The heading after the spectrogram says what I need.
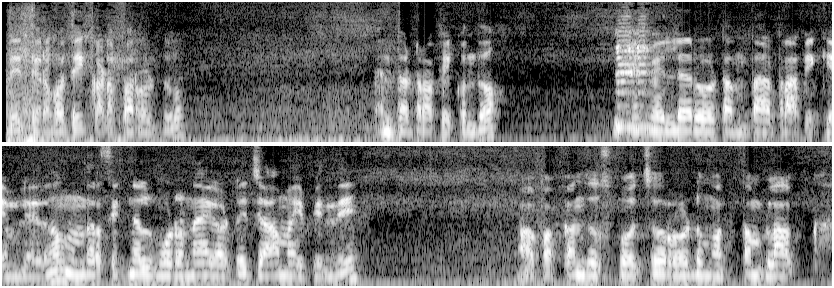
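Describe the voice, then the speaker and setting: A man's voice: medium pitch, level tone, a little fast, long pauses. A man narrating a casual bus travel vlog, chatting to his viewers as friends. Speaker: travel vlogger. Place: on a bus and at bus stands, outdoors. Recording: phone audio with loud road noise.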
